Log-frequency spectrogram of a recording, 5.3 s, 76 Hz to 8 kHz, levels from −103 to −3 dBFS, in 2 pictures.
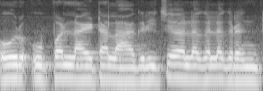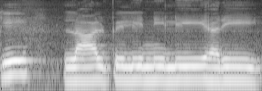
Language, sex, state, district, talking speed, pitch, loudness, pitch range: Rajasthani, male, Rajasthan, Nagaur, 170 wpm, 135 Hz, -14 LUFS, 130-145 Hz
